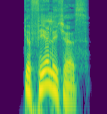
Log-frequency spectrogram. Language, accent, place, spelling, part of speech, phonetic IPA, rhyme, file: German, Germany, Berlin, gefährliches, adjective, [ɡəˈfɛːɐ̯lɪçəs], -ɛːɐ̯lɪçəs, De-gefährliches.ogg
- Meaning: strong/mixed nominative/accusative neuter singular of gefährlich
